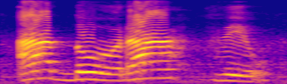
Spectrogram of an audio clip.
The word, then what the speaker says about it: adorável: vizinha é muito adorável adorável paroxítona antes a penúltima sílaba mais forte e é terminado diferente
